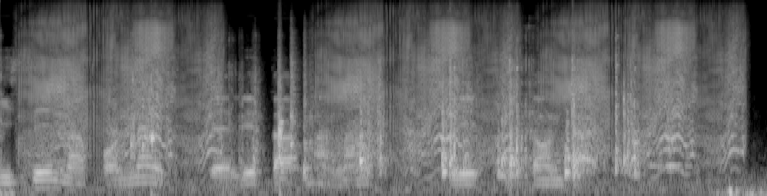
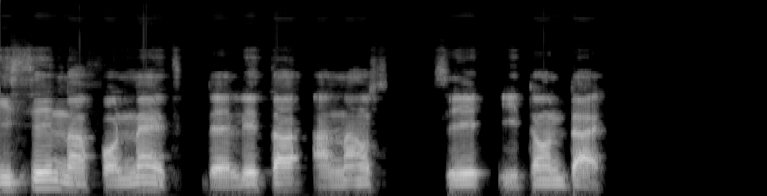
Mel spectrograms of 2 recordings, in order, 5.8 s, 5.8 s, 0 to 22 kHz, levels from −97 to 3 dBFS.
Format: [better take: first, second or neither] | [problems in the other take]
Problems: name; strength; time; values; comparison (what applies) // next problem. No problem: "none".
second | background sound (Coin (dropping) + Zipper (clothing)); 3 dB above the speech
